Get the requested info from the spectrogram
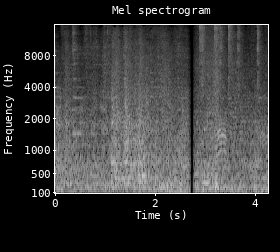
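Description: Loud, dense din of many drum kits and cymbals being played at once in a crowded drum exhibition hall, with voices mixed in. The sound breaks off for an instant about two-thirds of the way through.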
